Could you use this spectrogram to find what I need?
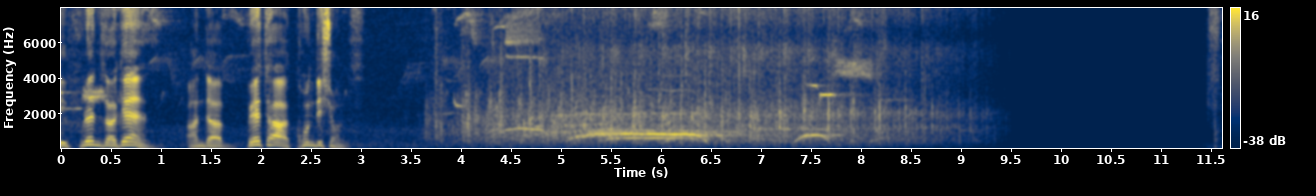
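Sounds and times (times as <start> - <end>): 
speech: 0.0 - 3.0
group of Americans applauding a speech: 3.6 - 9.5.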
